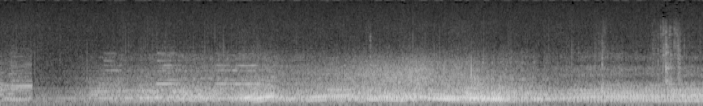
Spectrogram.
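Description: A car drives up and stops.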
